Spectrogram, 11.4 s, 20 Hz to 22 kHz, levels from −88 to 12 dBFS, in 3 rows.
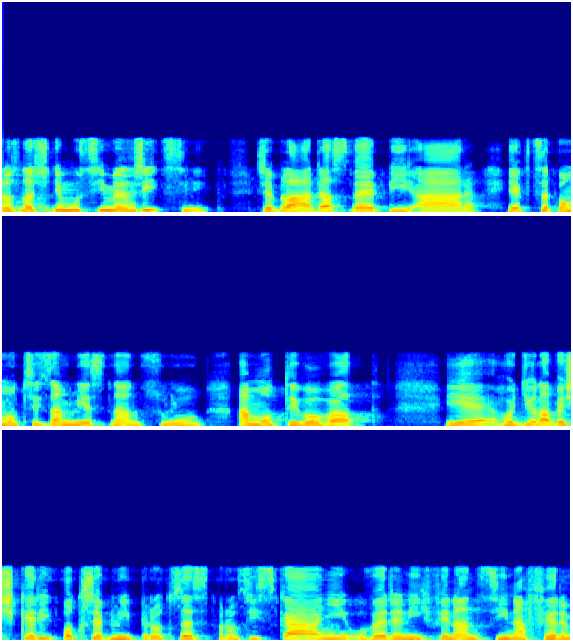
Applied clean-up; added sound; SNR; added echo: neural mask model DeepFilterNet 3.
